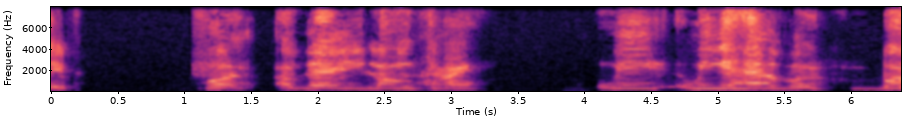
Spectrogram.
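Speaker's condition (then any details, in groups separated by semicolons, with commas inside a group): Cerebral palsy; uses wheelchair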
